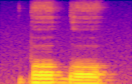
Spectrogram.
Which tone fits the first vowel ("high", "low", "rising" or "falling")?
high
